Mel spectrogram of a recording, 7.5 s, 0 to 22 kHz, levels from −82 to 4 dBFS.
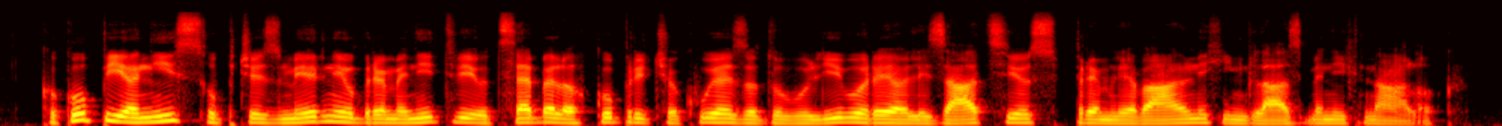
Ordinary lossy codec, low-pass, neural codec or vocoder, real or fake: none; 14.4 kHz; autoencoder, 48 kHz, 128 numbers a frame, DAC-VAE, trained on Japanese speech; fake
